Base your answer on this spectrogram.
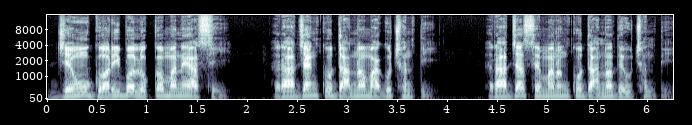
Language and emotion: Odia, neutral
